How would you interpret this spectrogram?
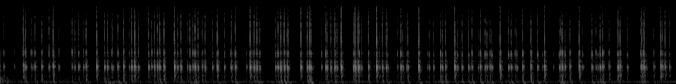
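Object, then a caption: Paperback book with glossy card cover. Long acrylic nails tap rapidly on the glossy front cover of an orange paperback book held in both hands, producing around 35 quick, separate clicks. Each tap is dry and short, with a hollow, woody tone centered near 800 Hz, a bright, crisp edge, and almost no low end.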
